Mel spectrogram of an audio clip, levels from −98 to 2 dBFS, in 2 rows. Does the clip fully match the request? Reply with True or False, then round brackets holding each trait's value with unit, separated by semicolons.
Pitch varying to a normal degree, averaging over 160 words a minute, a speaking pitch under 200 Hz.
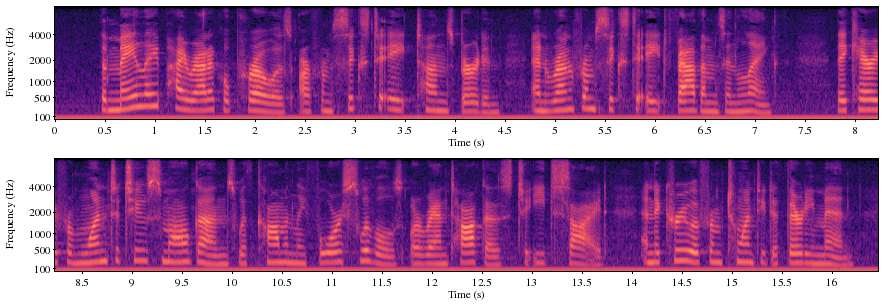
False (3.1 semitones; 170 wpm; 210 Hz)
